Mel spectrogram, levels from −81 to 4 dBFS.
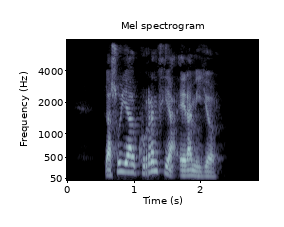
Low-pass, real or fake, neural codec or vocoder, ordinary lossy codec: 7.2 kHz; real; none; AAC, 48 kbps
